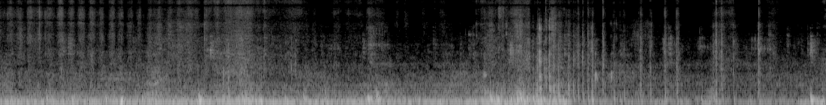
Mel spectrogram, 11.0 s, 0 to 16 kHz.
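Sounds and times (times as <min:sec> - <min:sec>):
hand scratching fur: 0:00.0 - 0:10.3.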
